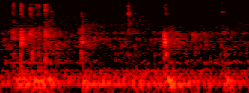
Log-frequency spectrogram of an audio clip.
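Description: Very faint typing on a computer keyboard: a handful of scattered keystrokes.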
